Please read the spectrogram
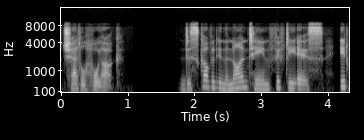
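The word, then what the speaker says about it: Çatalhöyük: Particularly important, it seemed, was a place called Catalhuk, pronounced Chattal Hoyak, discovered in the 1950s, it was one of the oldest villages in the world ever unearthed, maybe 9,000 years old.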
